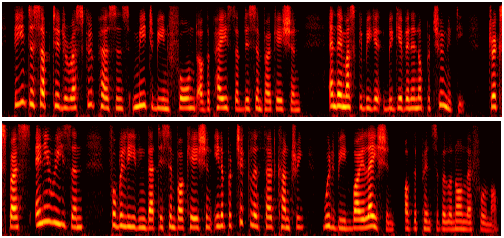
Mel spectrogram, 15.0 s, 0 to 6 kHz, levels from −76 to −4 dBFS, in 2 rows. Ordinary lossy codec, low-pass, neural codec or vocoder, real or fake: none; 5.4 kHz; codec, 16 kHz, 0.2 kbps, FocalCodec; fake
